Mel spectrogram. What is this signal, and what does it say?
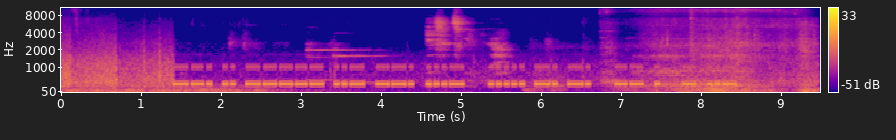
Morse code, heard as a keyed tone, hand-sent with a bug key, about 25 wpm, 330 Hz, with static crashes and the noise inside a lift. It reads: GI0UGV 5NN ME TU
